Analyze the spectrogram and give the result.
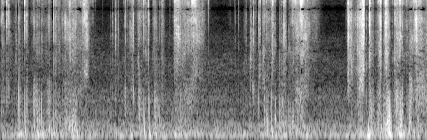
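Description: Short white-painted fingernails scratch and tap across a large, solid outdoor concrete slab with damp patches. Dense, gritty scraping and crackly rasps mix with quick, dull taps, mostly low and thuddy, with bright gritty bursts. The texture swells in uneven waves and grows loudest near the end.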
